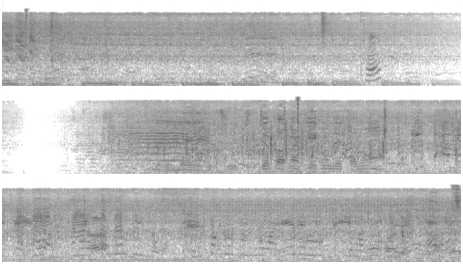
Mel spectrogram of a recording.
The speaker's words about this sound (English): and there are cars and cars and cars going past. Everyone's driving up the mountain to get away from the tsunami.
